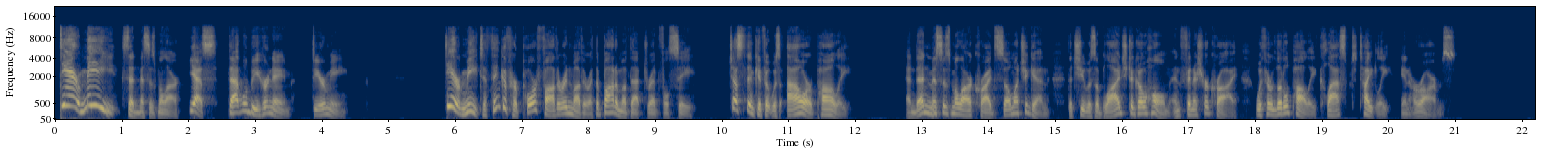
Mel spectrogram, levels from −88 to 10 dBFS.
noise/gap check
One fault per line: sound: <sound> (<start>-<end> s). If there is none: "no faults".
no faults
